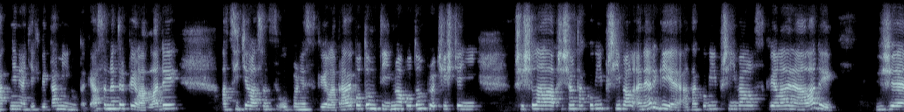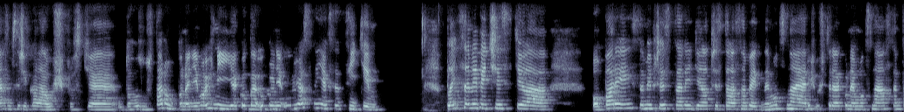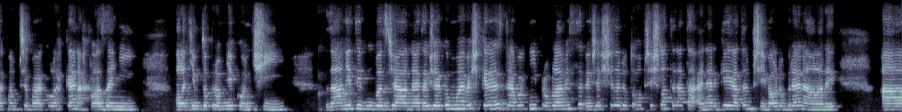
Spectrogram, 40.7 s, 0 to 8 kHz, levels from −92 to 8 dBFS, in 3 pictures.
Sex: female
